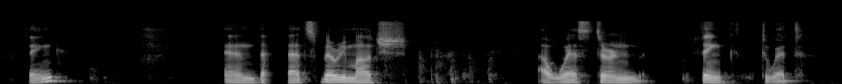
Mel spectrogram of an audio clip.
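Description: Speech that catches and drags between 0.64 and 1.97 s, halting thirteen times with the longest hold lasting 139 ms. This is repeated stalls (stutter): packets kept arriving late, so the jitter buffer kept running dry. Each time, the receiver stretched the last sound to cover the wait, filling about a quarter of that span, with nothing lost. At 2.63 s the sound hangs as a fading buzz or hiss and then 120 ms of silence before resuming at "very much" at 2.90 s. This is a call audio freeze, likely caused by packets held up in transit. The receiver inserted 247 ms of filler and continued exactly where it stopped, pushing everything after it later. From 6.05 to 7.83 s the speech sounds hurried, running at 110% speed with unchanged pitch. This is a jitter buffer speed-up: having built up excess audio, the receiver trimmed many pitch-period-sized slices, about a fifth of a second in total, to reduce the delay. 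Throughout, the call path leaves nothing above 8 kHz, which fits a G.722 wideband codec.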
